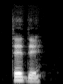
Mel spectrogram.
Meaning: (initialism of travaux dirigés; tutorials
- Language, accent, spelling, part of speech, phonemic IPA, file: French, France, TD, noun, /te.de/, LL-Q150 (fra)-TD.wav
